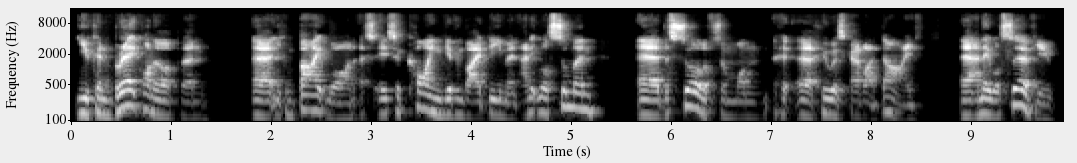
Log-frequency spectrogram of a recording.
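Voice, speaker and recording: A man with a bright, forward voice talks through his last tabletop session as game master. He rambles loosely, with plenty of fillers and restarts. When he mimics his players, he raises his voice. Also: mid-range voice, fairly quick. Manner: rambling storyteller, many fillers. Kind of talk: casual campaign recap.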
